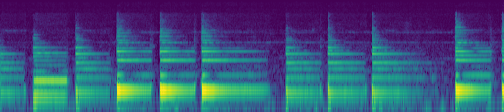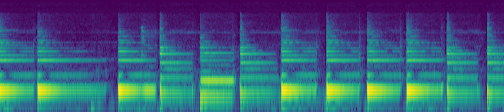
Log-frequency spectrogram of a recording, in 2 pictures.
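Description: Ukulele picks out Mary Had a Little Lamb note by note, a simple bright melody in steady rhythm with short pauses between phrases, close and alone.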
